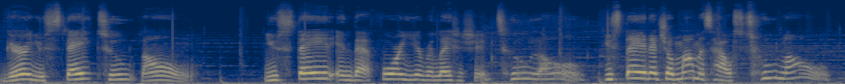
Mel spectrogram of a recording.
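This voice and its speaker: A woman's voice: on the high side, slow pace, a little mellow, faint music behind. A young woman from Kansas City, talking casually in a faith-based advice vlog, playful and sassy as she preaches straight to her younger self. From Kansas City, USA. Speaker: vlogger.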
